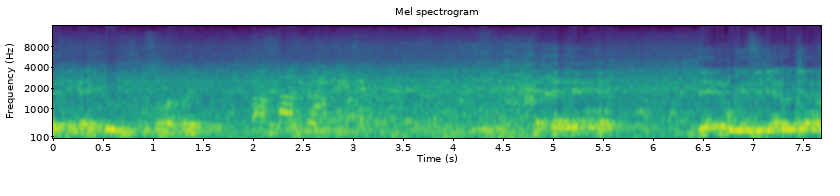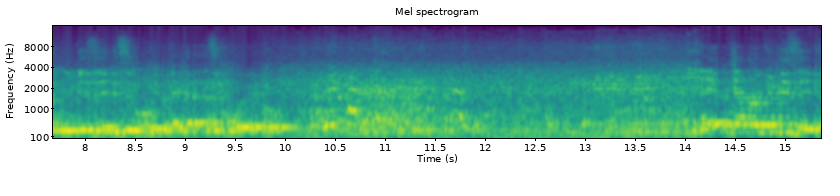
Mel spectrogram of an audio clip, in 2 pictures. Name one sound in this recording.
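A man speaks with animation into a microphone, heard through loudspeakers in a large room.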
